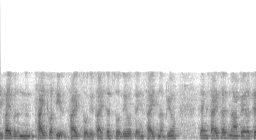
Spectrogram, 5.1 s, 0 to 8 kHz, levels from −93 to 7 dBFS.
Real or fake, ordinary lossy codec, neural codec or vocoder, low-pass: real; AAC, 16 kbps; none; 7.2 kHz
